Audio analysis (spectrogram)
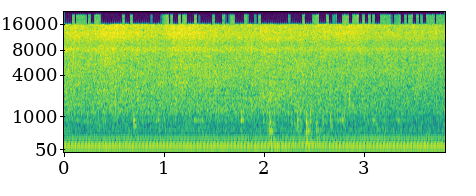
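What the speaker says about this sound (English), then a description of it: "We're just going to sizzle that in." Steady, dense sizzling of ginger and garlic paste frying in a hot pan, with a faint clink or stir now and then against a low hum.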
